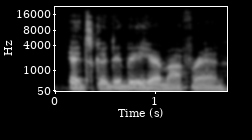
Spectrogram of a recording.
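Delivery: deep, creaky voice that swoops low. Greeting the host on joining the show: Morgan Freeman voice. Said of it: "Not Morgan Freeman".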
